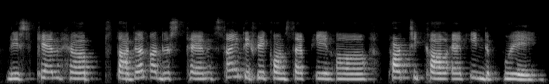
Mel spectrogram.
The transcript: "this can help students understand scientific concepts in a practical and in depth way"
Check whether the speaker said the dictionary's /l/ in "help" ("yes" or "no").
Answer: yes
